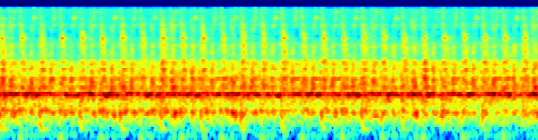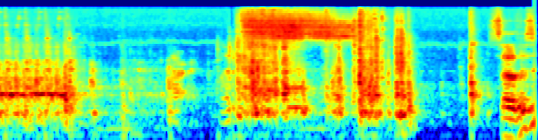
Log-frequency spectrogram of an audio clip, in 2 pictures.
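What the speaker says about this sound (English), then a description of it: "I gotta sew slow because the neighbor downstairs probably doesn't like when I sew really loudly." A sewing machine stitches a long sleeve in a rapid, steady mechanical whir for about six seconds, then stops and starts in shorter bursts with rustling fabric between runs.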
